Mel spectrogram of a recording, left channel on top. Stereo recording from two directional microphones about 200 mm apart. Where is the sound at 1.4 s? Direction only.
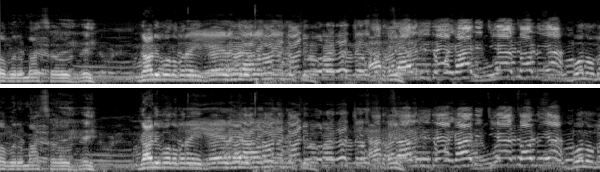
50° right (ahead or behind).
